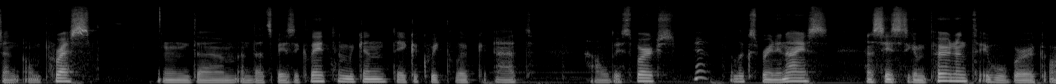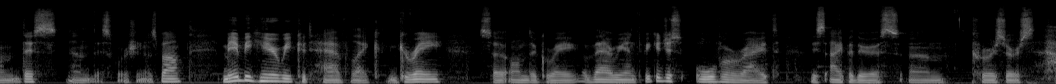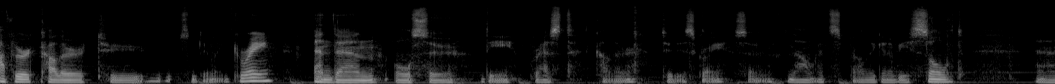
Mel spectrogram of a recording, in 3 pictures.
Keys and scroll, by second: 4.8 super+p, 13.4 Escape, 24.3 Return, 25.5 super+a, 25.8 super+c, 27.0 super+v, 27.2 super+a, 27.4 super+v, 27.5 Return, 29.6 super+p.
